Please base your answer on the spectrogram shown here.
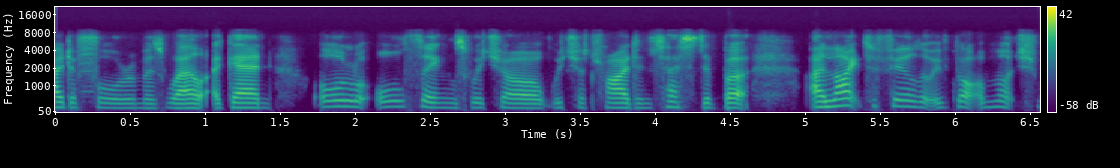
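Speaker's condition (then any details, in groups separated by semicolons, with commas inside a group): No condition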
